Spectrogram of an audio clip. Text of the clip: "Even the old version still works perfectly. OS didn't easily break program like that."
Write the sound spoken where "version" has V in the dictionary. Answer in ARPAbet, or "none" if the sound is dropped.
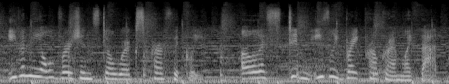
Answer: V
